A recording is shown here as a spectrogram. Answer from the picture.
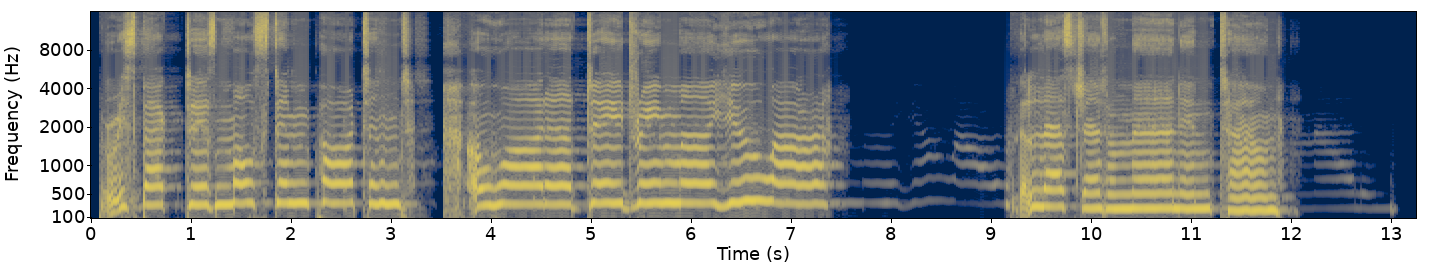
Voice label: female a 133, hooklines, Dance Ultra Voice; Mutekki Media; Dance Ultra Voice VOL-1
